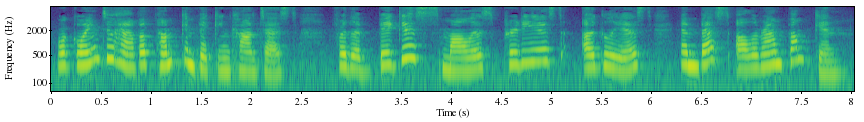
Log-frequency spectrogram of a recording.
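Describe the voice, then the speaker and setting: A woman voicing a patient, kindly female schoolteacher in a children's storybook, calling out gently and evenly. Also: high voice, sing-song, measured pace.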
